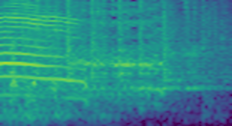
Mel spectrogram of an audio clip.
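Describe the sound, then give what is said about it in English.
A single drawn-out cat meow, loud, with a bright tonal whine that slides downward and fades over a second and a half, heard alone with no talking. “do you like cats?”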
